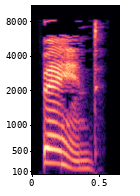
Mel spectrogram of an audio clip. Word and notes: baned: British English

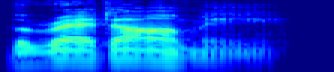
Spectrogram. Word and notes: red army: British English

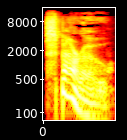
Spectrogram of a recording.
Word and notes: sparrow: British English

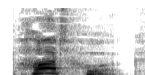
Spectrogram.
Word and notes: pothook: British English

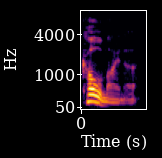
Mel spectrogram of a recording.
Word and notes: coal miner: British English

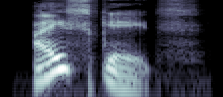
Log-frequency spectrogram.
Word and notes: ice skates: American English

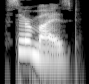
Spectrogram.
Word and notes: surmised: British English

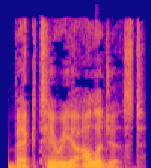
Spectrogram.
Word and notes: bacteriologist: British English

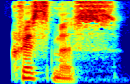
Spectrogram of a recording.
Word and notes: xmas: British English

